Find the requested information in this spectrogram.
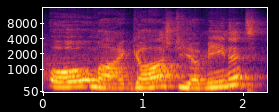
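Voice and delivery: sarcastic fake awe.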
